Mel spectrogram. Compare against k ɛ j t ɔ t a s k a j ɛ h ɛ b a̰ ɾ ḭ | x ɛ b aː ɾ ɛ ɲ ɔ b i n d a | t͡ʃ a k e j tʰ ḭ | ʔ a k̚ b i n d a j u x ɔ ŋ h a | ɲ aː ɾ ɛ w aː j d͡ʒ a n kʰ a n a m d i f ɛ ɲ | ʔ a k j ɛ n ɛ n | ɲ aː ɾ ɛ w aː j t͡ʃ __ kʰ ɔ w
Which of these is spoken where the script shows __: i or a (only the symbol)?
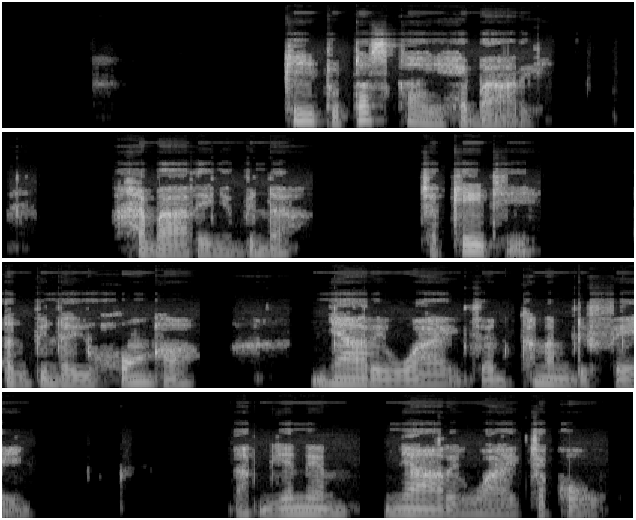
a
